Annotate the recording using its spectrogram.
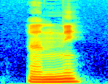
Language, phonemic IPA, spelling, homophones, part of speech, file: French, /ne/, nez, né / née / nées / nés, noun, Fr-nez.ogg
- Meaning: 1. nose 2. someone who invents perfumes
